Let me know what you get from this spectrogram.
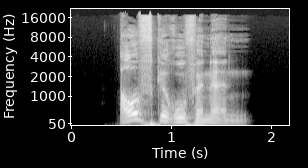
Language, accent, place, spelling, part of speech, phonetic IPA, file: German, Germany, Berlin, aufgerufenen, adjective, [ˈaʊ̯fɡəˌʁuːfənən], De-aufgerufenen.ogg
- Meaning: inflection of aufgerufen: 1. strong genitive masculine/neuter singular 2. weak/mixed genitive/dative all-gender singular 3. strong/weak/mixed accusative masculine singular 4. strong dative plural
